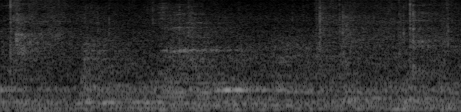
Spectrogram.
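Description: A child's voice speaking faintly, with a few light knocks on a hollow surface.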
